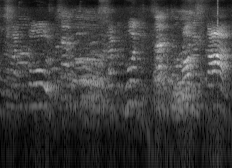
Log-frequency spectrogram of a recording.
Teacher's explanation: जीभ किस पे जा रहा है? हमारे मूर्धा के ऊपर जा रहा है। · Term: मूर्धन्य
